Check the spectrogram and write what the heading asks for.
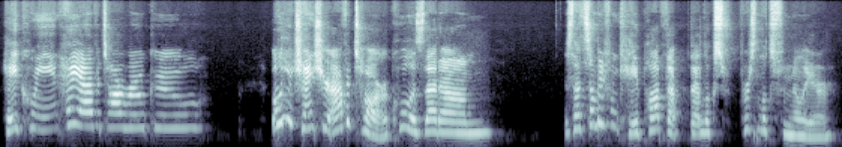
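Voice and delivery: ordinary delivery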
